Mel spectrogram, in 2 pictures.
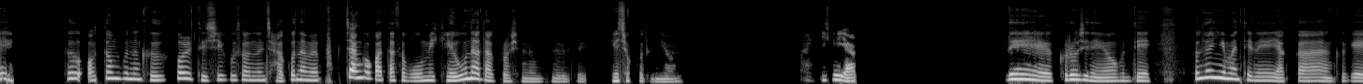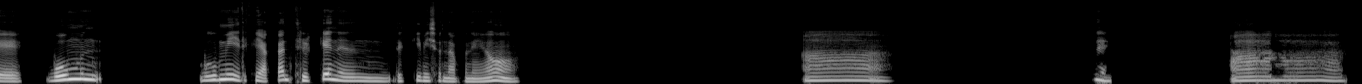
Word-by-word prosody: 예. 260 - +1 0.5
그 275 -1 +1
어떤 275 +10 +1
분은 250 -2 +2
그걸 210 +6 0
드시고서는 205 0 -3
"자고 170 +2 -4
나면 200 -3 +1
푹 - - -16
잔 330 -3 +7
것 285 -2 0
같아서 190 -3 0
몸이 170 +3 0
개운하다." 190 +2 +4
그러시는 140 -3 -7
분들도 135 +1 -10 0.3
계셨거든요. 140 -6 -4 1.4
이게 205 +2 +2
약 155 -1 +4 1.5
네 230 -7 +6
그러시네요. 175 -8 +2
근데 170 0 -1 0.4
선생님한테는 255 - +4
약간 160 0 -2
그게 155 -4 -2 0.2
몸은 225 +5 +6 1.0
몸이 210 +6 +3
이렇게 185 -2 -4
약간 200 +8 -1
덜 180 - -2
깨는 165 -10 0
느낌이셨나 160 -2 -5
보네요. 140 +2 -2 2.8
아. 185 -2 -4 2.0
네. 205 -7 -2 1.2
아. 185 -1 -5
185 Hz, 185 characters per minute, -21 LUFS, 165-210 Hz, 2.8 s, 잔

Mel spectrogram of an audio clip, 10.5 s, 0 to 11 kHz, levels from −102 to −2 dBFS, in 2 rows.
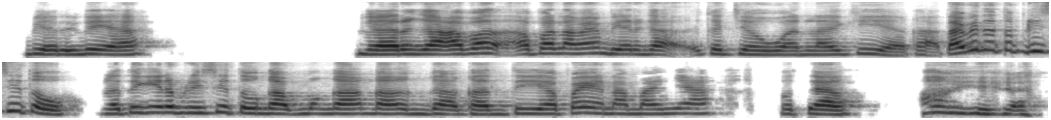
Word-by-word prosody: Biar 255 -2 +1
ini 250 +3 +1
ya. 230 - 0 1.2
Biar 245 -1 +7
nggak 255 -1 +5
apa 295 - +3 0.2
apa 260 - -1
namanya, 290 +2 0
biar 260 -1 0
nggak 245 - -1 0.2
kejauhan 230 -4 -3
lagi 235 +3 -5
ya, - - -3
Kak. 235 - -6
Tapi - - +5
tetep 475 -3 -5
di - - +5
situ? 430 -6 +2 0.3
Berarti 275 +4 -2
nginep 345 0 +2
di 320 - -1
situ, 350 -4 0
enggak 285 -2 +4
me 285 - -4
enggak 275 0 +2
enggak 280 -1 +1
enggak 265 -1 0
ganti 250 +2 +1 0.2
apa 270 - -6
yang 305 -3 -2
namanya, 275 +2 -4 0.4
hotel. 260 -1 +3 0.4
Oh 360 -1 -2
iya, 265 -5 -2
270 Hz, 195 wpm, -23 LUFS, 250-295 Hz, 1.2 s, Biar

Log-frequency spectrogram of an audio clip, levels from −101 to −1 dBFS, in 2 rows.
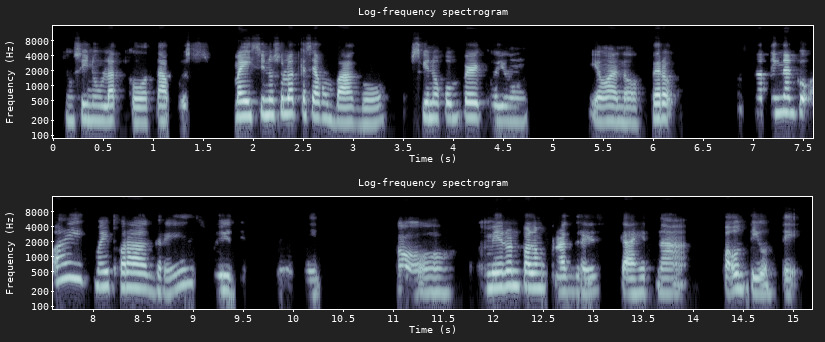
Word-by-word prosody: yung - - -7
sinulat 200 -1 0
ko 185 0 0
tapos 200 - -3 0.3
may 240 0 +8
sinusulat 265 +2 +3
kasi 260 -2 -1
akong 220 -3 -5
bago 185 0 +1 0.2
tapos 280 - -10
kino-compare 225 0 +3
ko 210 - -9
yung 190 -1 -4 0.7
yung 190 - 0
ano 180 -2 -1
pero 220 0 +5 0.9
ng 280 0 +1
tignan 285 0 +4
ko 275 - +3
ay 360 +1 +1
may 250 0 0
progress 235 0 +1 0.2
with 210 -3 -1
improvement, - - -17 0.8
oo, 190 -3 -1 0.6
meron 250 +2 +4
pa 245 - +6
lang 235 -1 0
progress 195 0 -1 0.2
kahit 190 0 +1
na 185 0 -1 0.4
paunti-unti, 235 - -2
220 Hz, 125 wpm, -25 LUFS, 190-260 Hz, 0.9 s, may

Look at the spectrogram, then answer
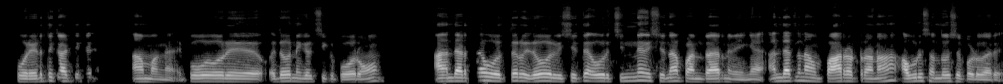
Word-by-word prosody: இப்ப, - - -11
ஒரு 130 - +1
எடுத்துக்காட்டுக்கு 160 +1 -3 0.5
ஆமாங்க. 125 -5 -3
இப்போ, 140 - -5 0.2
ஒரு 140 0 0 0.4
ஏதோ 150 +2 +1
நிகழ்ச்சிக்கு 135 -1 -7
போறோம். 120 +5 0 0.7
அந்த 150 +2 -1
இடத்தல 180 +3 -1
ஒருத்தர் 160 0 +1
ஏதோ 150 +2 +4
ஒரு 155 - +2
விஷயத்த, 150 +4 -3
ஒரு 150 - 0
சின்ன 170 +4 -3
விஷயம் 155 -1 -3
தான் 160 -2 -2
பண்றாருன்னு 135 -1 +2
வைங்க. 115 +1 -5 0.2
அந்த 160 - -5
இடத்தல 170 +1 +1
நாம 150 -3 -2
பாராட்டுறம்னா, 145 -1 +3 0.2
அவரும் 160 +2 -1
சந்தோஷப்படுவாரு 145 -7 -2
145 Hz, 160 wpm, -23 LUFS, 135-160 Hz, 0.7 s, ஏதோ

